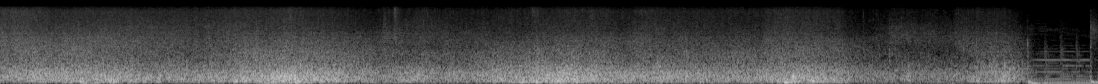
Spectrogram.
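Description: Wind buffeting the microphone: a loud, rushing rumble that swells and eases every two or three seconds.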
